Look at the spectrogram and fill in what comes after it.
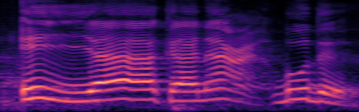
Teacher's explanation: Maka bacalah ain pada lafaz na'budu dengan sifat tawassuta yang pas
